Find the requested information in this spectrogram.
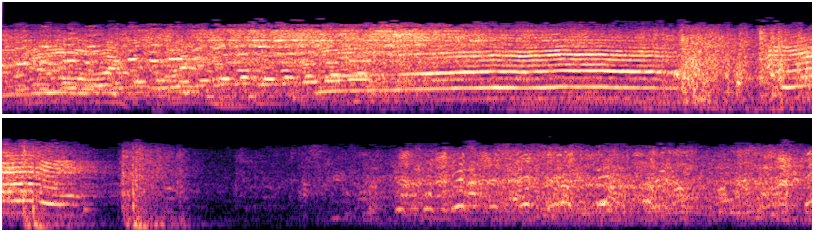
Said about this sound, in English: Oh, I tipped over in my chair. Must have fallen asleep.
